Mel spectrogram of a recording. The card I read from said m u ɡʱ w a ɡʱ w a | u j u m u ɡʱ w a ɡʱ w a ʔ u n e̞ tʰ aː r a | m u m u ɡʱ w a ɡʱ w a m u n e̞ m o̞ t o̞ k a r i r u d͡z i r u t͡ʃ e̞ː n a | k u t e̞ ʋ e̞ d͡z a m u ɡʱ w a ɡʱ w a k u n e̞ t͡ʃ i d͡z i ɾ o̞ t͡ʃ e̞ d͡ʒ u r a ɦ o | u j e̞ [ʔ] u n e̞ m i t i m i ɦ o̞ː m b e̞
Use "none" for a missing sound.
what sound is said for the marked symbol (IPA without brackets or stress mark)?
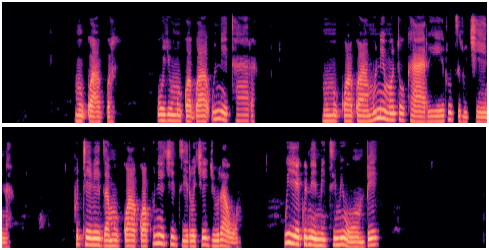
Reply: k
